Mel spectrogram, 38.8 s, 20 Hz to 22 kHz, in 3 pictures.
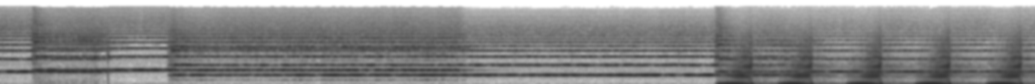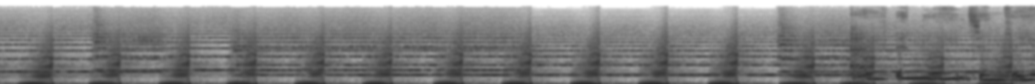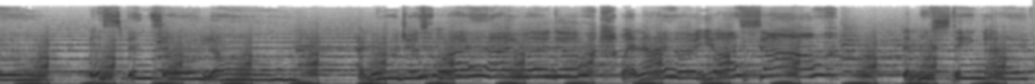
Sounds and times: Electronic music: 0:00.0 - 0:38.8.

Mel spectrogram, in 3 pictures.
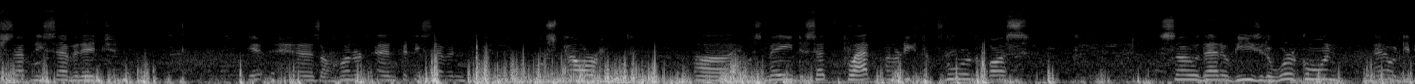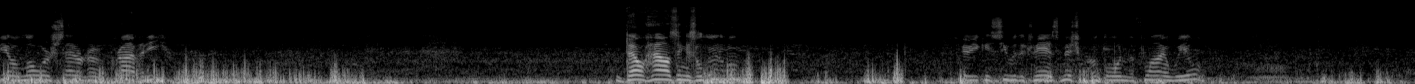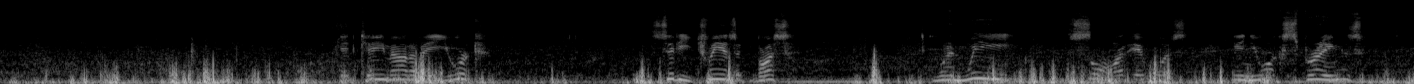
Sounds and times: Speech: 0:00.0 - 0:01.2, 0:02.4 - 0:04.8, 0:07.0 - 0:10.4, 0:11.6 - 0:15.9, 0:20.3 - 0:21.8, 0:23.7 - 0:26.2, 0:31.7 - 0:33.2, 0:34.8 - 0:36.3, 0:37.6 - 0:42.0.

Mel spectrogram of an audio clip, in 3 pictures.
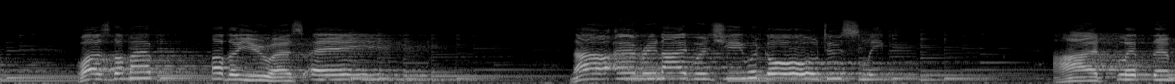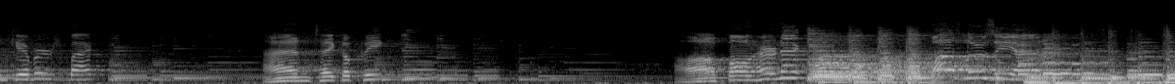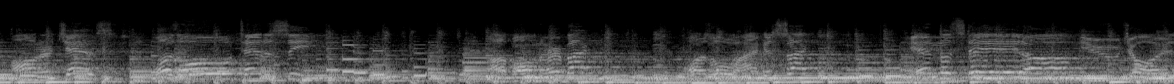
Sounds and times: Swing music: 0:19.7 - 0:35.2
Singing: 0:23.6 - 0:26.8, 0:28.4 - 0:29.6, 0:32.6 - 0:35.2.

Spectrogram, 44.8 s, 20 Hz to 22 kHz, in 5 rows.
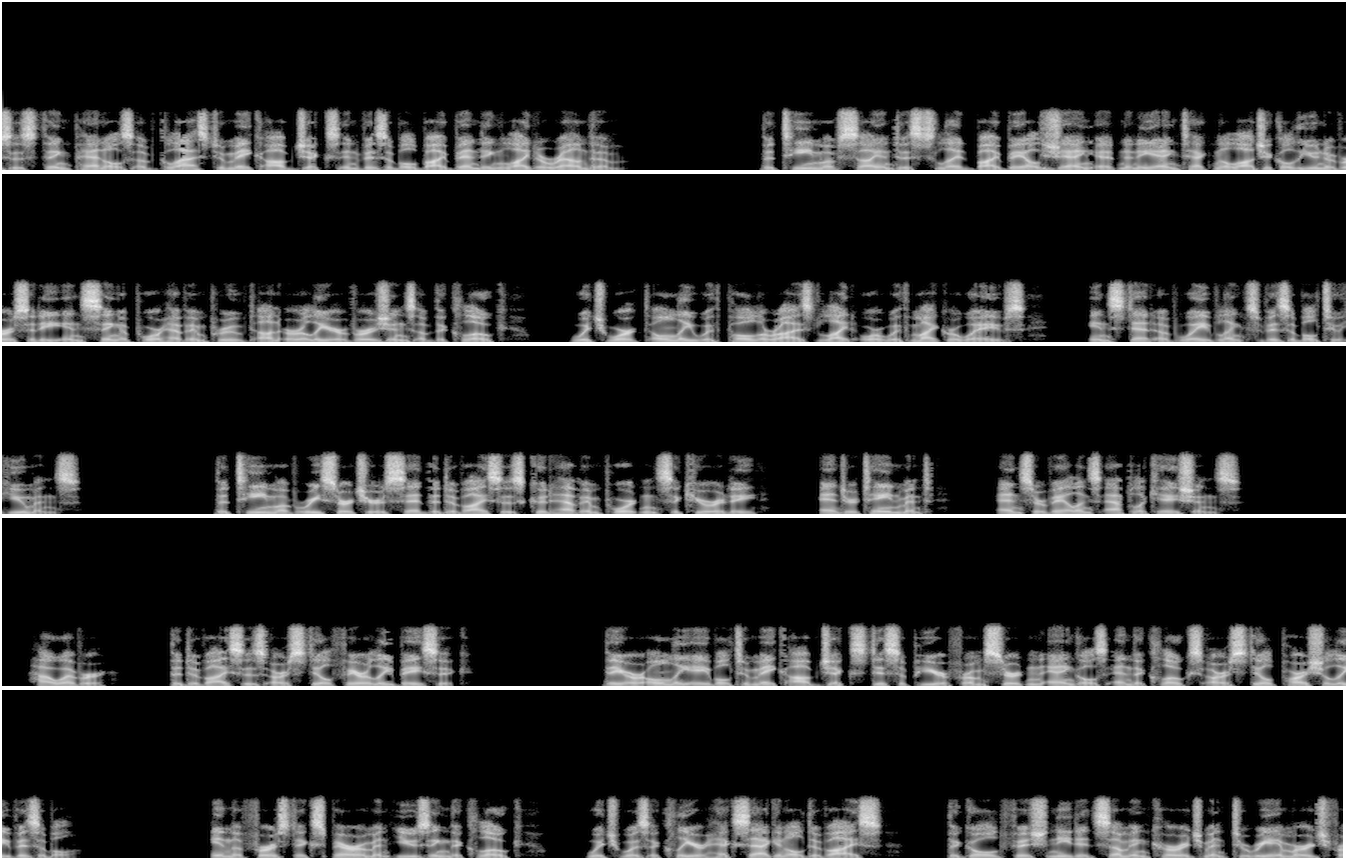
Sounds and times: Speech: 0:00.0 - 0:04.2, 0:05.1 - 0:18.5, 0:19.4 - 0:26.2, 0:27.1 - 0:30.1, 0:30.9 - 0:36.4, 0:37.2 - 0:44.7.

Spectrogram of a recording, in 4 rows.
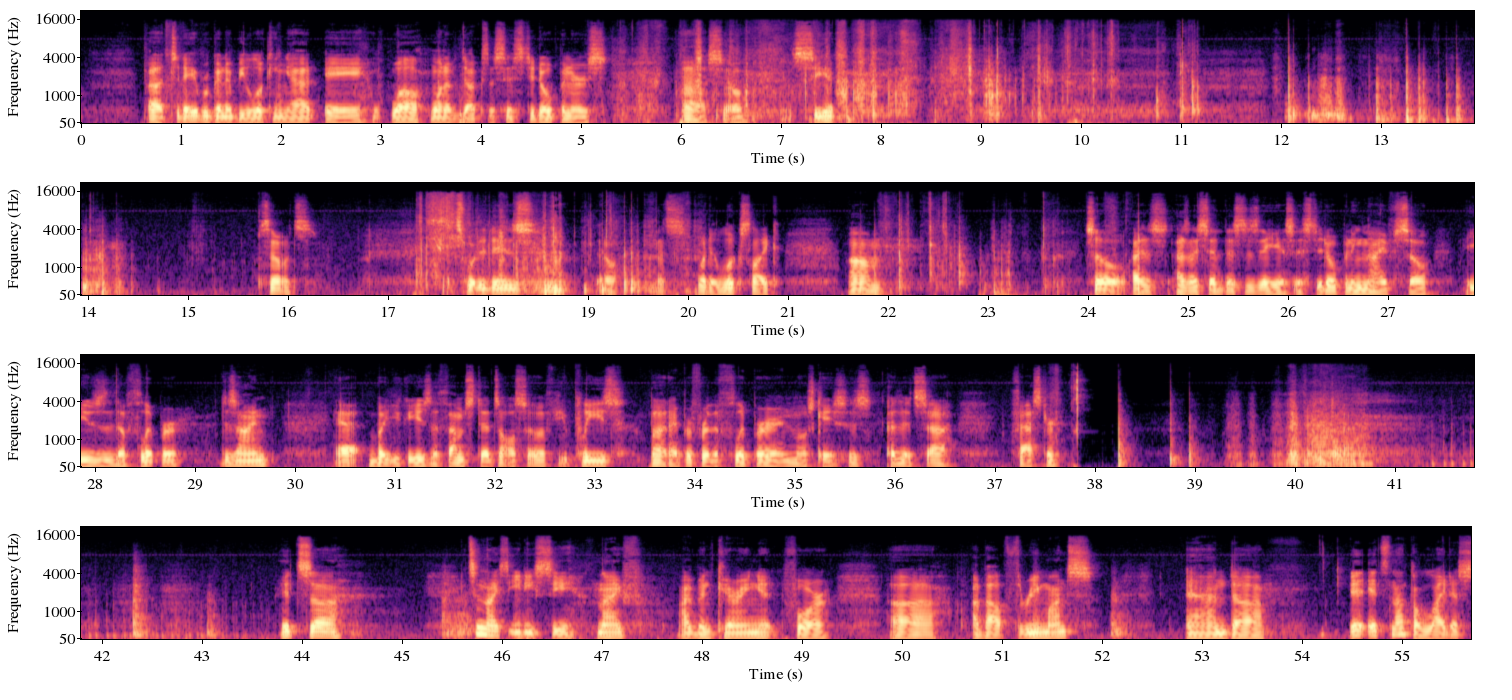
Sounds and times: Speech: 0:00.6 - 0:05.3, 0:06.0 - 0:07.7, 0:15.7 - 0:16.4, 0:17.6 - 0:21.0, 0:21.6 - 0:22.0, 0:24.0 - 0:29.8, 0:30.4 - 0:36.6, 0:37.2 - 0:37.8, 0:43.8 - 0:44.5, 0:45.7 - 0:49.3, 0:49.9 - 0:52.0, 0:52.8 - 0:53.7, 0:54.3 - 0:55.6.

